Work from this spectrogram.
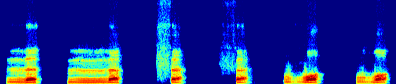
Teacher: The letters Dha, Dhal, and Tha come from the top teeth as well, but from the edge of them. The tip of my tongue touches the edge of my top teeth.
